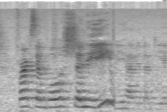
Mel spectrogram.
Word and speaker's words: chenille: For example, chenille, we have it at the end, chenille.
